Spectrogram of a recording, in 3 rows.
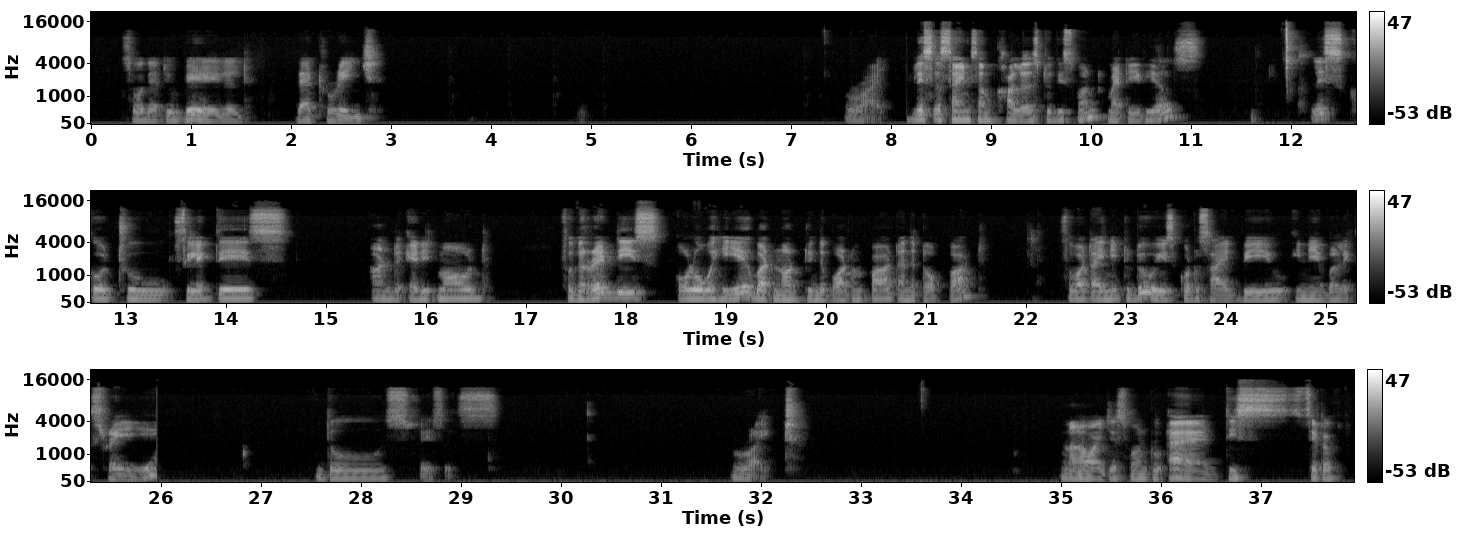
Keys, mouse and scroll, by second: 1.0 Tab, 1.6-3.7 middle drag, 3.7-4.1 scroll up 3, 4.1-4.7 middle drag, 4.7-5.1 scroll down 2, 5.1-7.2 middle drag, 7.2 scroll down 3, 7.5-8.7 middle drag, 8.7-9.2 scroll down 2, 9.2-13.4 middle drag, 13.4 click, 15.7 Tab, 16.8-19.2 scroll up 2, 22.1 shift+middle click, 22.7-23.7 scroll up 1, 23.7 KP_3, 25.1 click, 36.6 scroll up 2.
